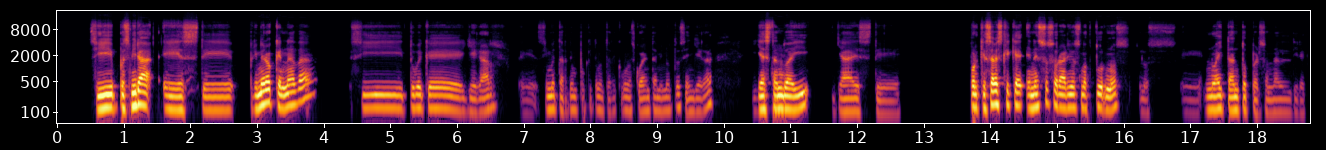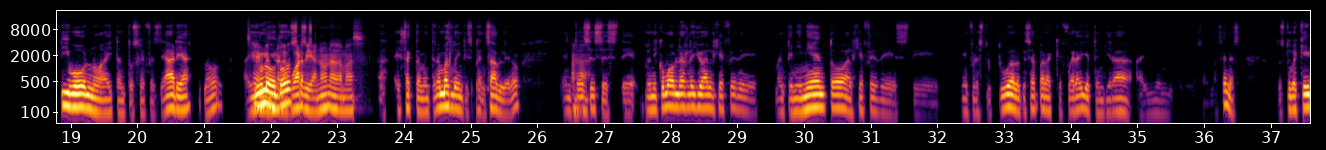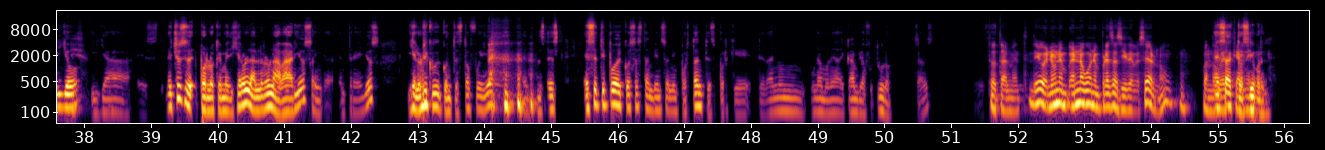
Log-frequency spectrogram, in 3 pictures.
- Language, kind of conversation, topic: Spanish, podcast, ¿Cómo priorizas tu tiempo entre el trabajo y la familia?
- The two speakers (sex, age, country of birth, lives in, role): male, 25-29, Mexico, Mexico, guest; male, 35-39, Mexico, Mexico, host
- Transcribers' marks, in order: unintelligible speech; laugh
